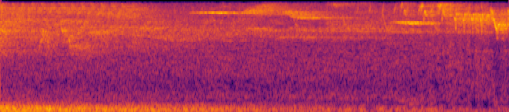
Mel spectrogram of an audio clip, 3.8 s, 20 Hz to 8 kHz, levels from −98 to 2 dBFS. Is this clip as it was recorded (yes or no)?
yes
